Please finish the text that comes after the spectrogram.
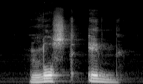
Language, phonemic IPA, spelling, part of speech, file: Dutch, /ˈlɔst ˈɪn/, lost in, verb, Nl-lost in.ogg
- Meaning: inflection of inlossen: 1. second/third-person singular present indicative 2. plural imperative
